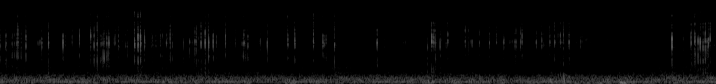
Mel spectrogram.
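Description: A round-tipped dotting tool taps and rubs a flat sheet of raised, glossy plastic butterfly and lettering stickers on a clear plastic backing. Rapid, bright plasticky clicks and crinkly scratches come in quick bursts over a steady low hum, each tick dying away almost instantly.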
